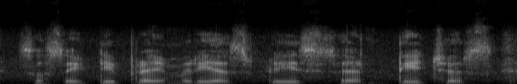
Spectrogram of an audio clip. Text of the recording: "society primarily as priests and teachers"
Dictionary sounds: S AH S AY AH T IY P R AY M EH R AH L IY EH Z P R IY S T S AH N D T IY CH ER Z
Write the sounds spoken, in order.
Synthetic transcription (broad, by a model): S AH S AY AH T IY P R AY M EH R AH IY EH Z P L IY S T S AH N D T IY CH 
